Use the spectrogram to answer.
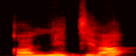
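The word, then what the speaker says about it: こんにちは: Jadi yang kita ucapkan adalah konnichiwa. Konnichiwa. Seperti itu pengucapannya.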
